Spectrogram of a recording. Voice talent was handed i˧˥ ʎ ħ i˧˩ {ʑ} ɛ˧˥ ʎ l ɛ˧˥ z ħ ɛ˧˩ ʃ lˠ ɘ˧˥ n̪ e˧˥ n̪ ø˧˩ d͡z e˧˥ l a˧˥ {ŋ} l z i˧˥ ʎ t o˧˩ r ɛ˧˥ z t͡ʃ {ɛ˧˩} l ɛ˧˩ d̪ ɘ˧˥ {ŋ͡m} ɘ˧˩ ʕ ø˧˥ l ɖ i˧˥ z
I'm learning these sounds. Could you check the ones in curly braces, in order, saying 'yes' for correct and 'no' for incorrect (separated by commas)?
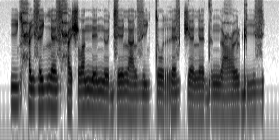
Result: no, no, yes, no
